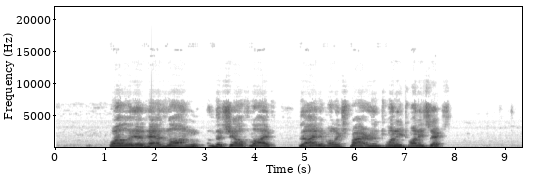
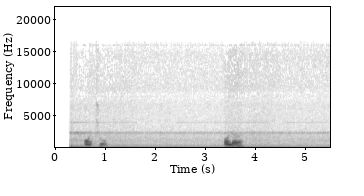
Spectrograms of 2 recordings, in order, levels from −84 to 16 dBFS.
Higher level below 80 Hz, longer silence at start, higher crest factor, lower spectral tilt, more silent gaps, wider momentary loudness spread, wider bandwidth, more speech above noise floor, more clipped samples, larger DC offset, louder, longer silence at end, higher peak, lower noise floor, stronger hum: second, -52 dBFS vs -46 dBFS; first, 1.1 s vs 0.3 s; second, 14 dB vs 20 dB; about the same, -6.5 dB/octave vs -6.5 dB/octave; neither; second, 5 LU vs 26 LU; second, 7.6 kHz vs 16.5 kHz; first, 48 dB vs 24 dB; neither; neither; first, -12 LUFS vs -25 LUFS; first, 1.6 s vs 0.05 s; first, 0 dBFS vs -10 dBFS; first, -59 dBFS vs -47 dBFS; neither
